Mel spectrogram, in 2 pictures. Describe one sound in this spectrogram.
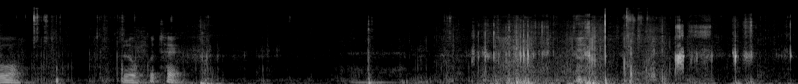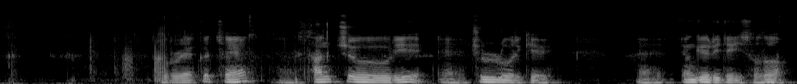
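A plastic buckle clicks.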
